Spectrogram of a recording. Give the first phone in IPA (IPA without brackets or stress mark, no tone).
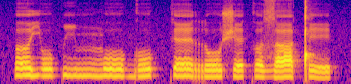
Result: ʌ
